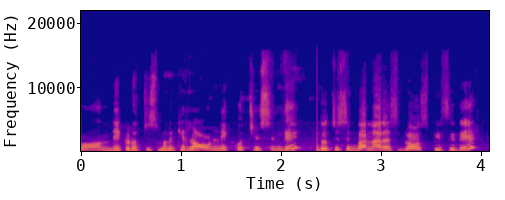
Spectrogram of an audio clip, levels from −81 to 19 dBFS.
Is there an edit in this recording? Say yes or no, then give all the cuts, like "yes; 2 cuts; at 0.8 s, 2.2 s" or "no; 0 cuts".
yes; 1 cut; at 2.3 s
